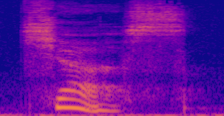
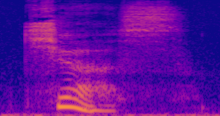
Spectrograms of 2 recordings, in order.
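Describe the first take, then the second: No difference in how they are said.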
